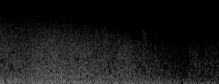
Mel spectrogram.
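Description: Grenade explosion in Call of Duty 4 during a competitive match, a loud sustained broadband roar that holds steady for a couple of seconds and then slowly fades.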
